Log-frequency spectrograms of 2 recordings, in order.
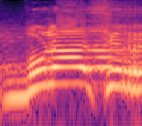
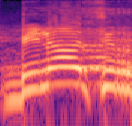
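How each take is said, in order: First: The first vowel is a u sound. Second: The first vowel is an i sound. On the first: "புனாசிர் இருக்கு" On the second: "பினாசிர் இருக்கு"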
